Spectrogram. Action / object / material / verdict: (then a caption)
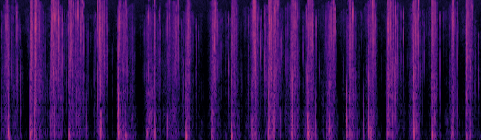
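scrape / plastic bubble wrap / plastic / none. Fingertips scratch and rub the surface of a clear plastic bubble wrap cone held in one hand. A rapid, steady series of short, dry crinkling scratches is heard, each a soft broadband burst from low to high that stops almost instantly. The overall level is quiet.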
